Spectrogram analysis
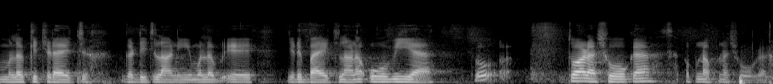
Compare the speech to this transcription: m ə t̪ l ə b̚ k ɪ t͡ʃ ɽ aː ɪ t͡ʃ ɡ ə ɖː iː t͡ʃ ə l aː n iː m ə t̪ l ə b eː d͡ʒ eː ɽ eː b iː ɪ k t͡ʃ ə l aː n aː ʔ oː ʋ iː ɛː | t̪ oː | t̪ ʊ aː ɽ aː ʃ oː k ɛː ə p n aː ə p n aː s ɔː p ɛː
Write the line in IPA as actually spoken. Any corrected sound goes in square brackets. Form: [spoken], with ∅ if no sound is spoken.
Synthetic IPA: m ə t̪ l ə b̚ k ɪ t͡ʃ ɽ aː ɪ t͡ʃ ɡ ə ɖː iː t͡ʃ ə l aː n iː m ə t̪ l ə b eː d͡ʒ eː ɽ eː b [aː] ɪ k t͡ʃ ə l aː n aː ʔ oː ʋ iː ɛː | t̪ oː | t̪ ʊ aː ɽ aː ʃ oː k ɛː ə p n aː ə p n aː [ʃ] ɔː [k] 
